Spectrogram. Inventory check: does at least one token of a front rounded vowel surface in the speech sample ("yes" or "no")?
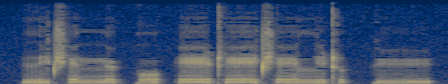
yes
